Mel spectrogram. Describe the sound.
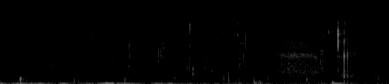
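Quiet chewing of boiled potato with herring brine: a run of soft, wet crunches and mouth clicks with a sharper click near the end, with no talk.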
